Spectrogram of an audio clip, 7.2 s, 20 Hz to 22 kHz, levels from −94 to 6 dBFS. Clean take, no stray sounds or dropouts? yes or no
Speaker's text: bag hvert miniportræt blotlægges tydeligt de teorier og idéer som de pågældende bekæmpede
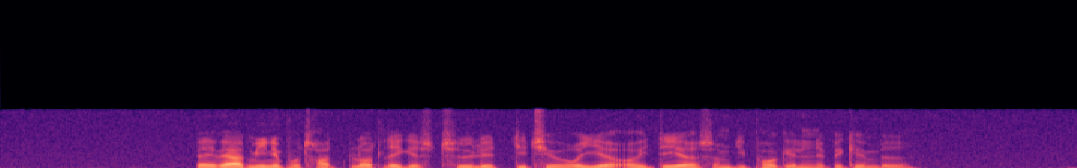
yes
